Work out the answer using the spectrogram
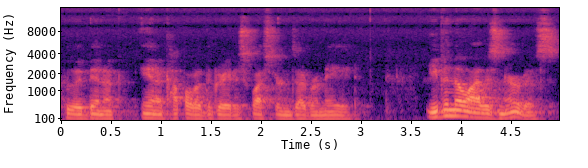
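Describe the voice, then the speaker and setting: A man with a deep, warm voice, a film property master and author, tells stories from his working life in film and partly reads aloud from his own memoir. The recording has a roomy echo.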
